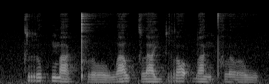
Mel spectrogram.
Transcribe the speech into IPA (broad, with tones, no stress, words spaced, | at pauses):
kru˥˩k̚ma˨˩k̚pʰloː˩˦wa˥˩w kla˧jprɔ˥˩ʔba˧ŋpʰlɤː˧w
